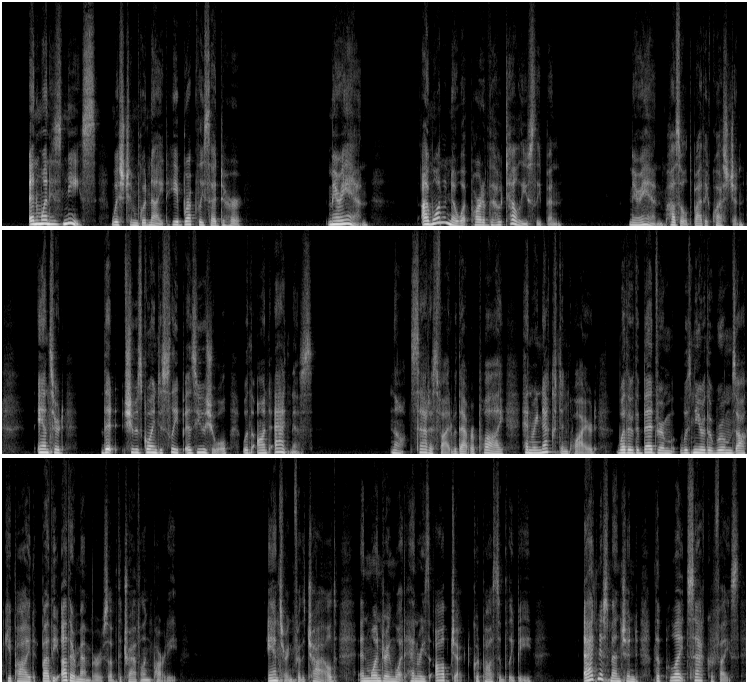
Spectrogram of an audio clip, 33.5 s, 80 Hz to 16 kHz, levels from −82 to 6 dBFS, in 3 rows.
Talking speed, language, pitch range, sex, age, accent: 150 wpm, English, 155-220 Hz, female, 40-59, American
